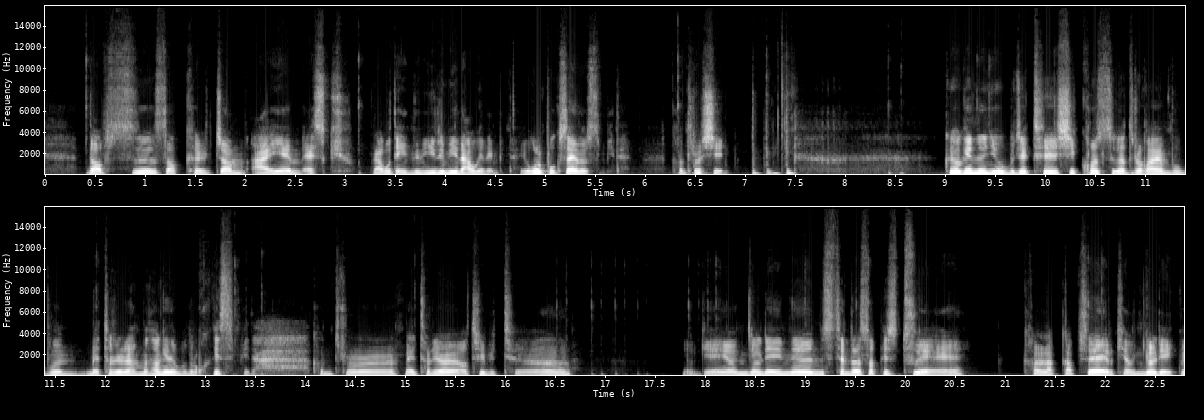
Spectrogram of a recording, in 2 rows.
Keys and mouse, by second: 3.1 click, 7.1 ctrl+c, 8.5 click, 9.3 click, 10.1 right click, 13.2 click, 13.6 right click, 16.6 click, 16.9 click, 18.2 click, 19.1 click, 19.5 click, 21.8 click.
